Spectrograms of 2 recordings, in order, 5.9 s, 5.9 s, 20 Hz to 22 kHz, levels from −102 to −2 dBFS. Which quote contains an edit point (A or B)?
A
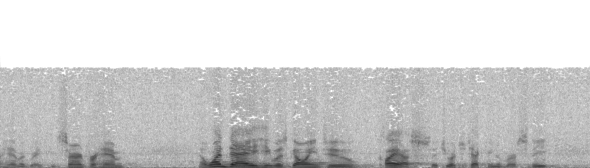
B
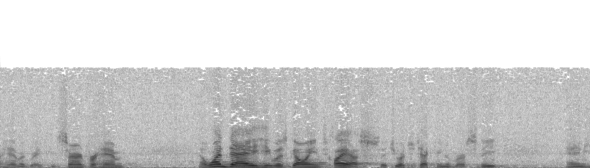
B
